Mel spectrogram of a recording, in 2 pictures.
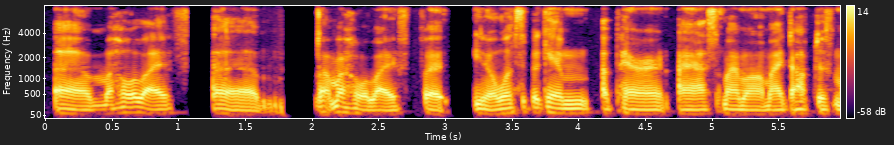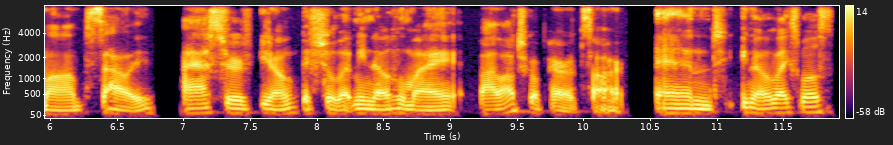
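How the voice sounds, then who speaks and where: A man in his twenties from Southern California, a podcast guest telling his story in a relaxed, chatty way with lots of fillers. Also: deep voice, no echo, highs cut off. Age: 20s. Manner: relaxed and chatty, many "um" and "you know" fillers. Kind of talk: casual interview storytelling.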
